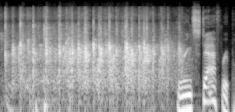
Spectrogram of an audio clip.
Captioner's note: applause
